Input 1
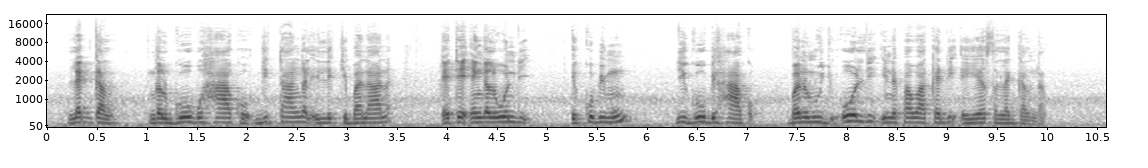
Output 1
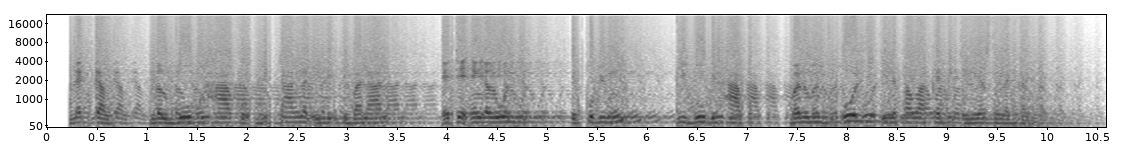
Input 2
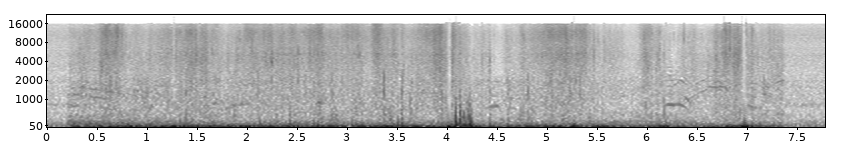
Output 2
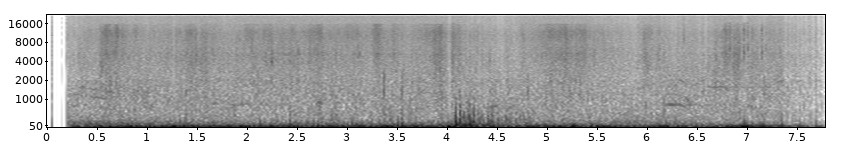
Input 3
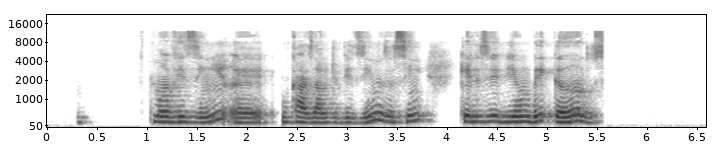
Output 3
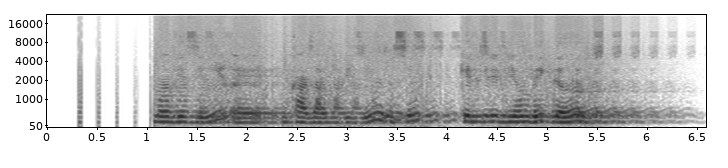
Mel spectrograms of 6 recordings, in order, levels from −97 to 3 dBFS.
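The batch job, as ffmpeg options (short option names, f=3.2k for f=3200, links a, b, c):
-af "dynaudnorm=f=140:g=5:m=5.5dB,acrusher=bits=5:mix=0:aa=0.000001,aecho=1:1:185|370|555|740|925|1110:0.355|0.181|0.0923|0.0471|0.024|0.0122"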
